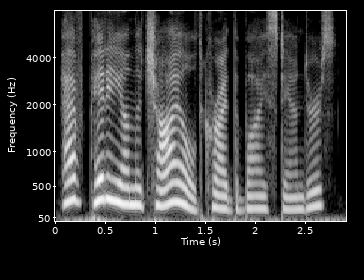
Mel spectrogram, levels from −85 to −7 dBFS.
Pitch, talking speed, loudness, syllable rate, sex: 220 Hz, 165 wpm, -17 LUFS, 4.1 syllables/s, female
